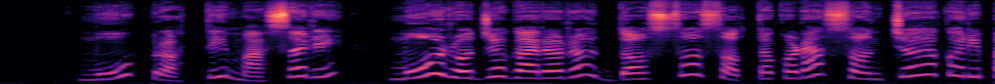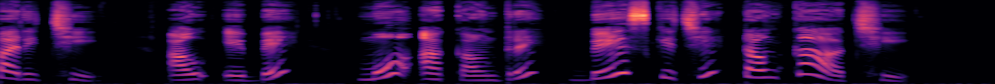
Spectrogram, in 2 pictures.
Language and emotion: Odia, happy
